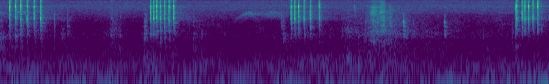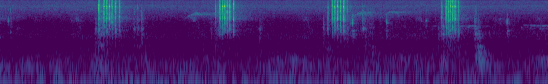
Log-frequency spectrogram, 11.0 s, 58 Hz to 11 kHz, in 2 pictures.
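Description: Ratchet wrench on a long extension turning a thread tap into a freshly drilled hole in a Jeep M210/M220 axle housing: short bursts of rapid pawl clicks, about nine of them, roughly one every second and a quarter, one per back stroke. The tap has not yet bitten for lack of downward force.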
